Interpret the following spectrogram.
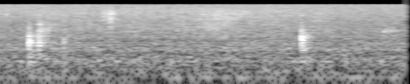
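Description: Quiet room tone with two faint clicks just over a second apart.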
